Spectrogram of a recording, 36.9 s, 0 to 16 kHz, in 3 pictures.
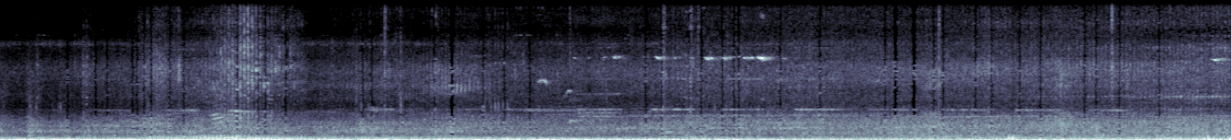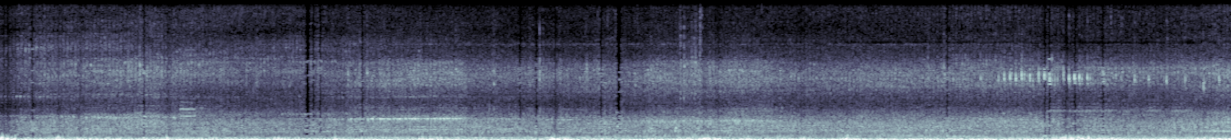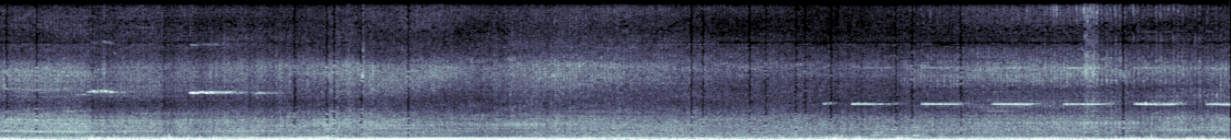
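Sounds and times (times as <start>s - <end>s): traffic noise: 0.0s - 36.9s
short high-pitched tones: 32.8s - 36.9s.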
